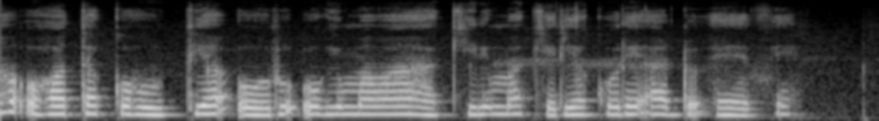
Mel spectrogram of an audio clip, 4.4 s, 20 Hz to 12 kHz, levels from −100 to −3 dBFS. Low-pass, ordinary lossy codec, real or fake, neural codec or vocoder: none; none; real; none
